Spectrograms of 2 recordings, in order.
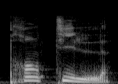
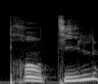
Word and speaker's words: prend-il: to show you that you won't pronounce it like d to make the liaison, but you will pronounce it like t. And so you will get prend-il, okay?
